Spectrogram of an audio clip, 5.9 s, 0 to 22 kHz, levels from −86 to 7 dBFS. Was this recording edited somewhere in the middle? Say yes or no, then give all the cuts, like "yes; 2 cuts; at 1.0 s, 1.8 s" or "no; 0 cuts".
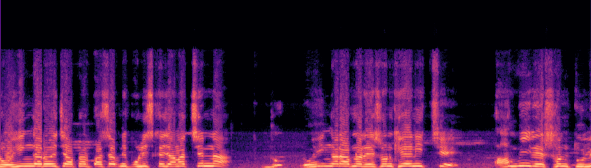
no; 0 cuts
